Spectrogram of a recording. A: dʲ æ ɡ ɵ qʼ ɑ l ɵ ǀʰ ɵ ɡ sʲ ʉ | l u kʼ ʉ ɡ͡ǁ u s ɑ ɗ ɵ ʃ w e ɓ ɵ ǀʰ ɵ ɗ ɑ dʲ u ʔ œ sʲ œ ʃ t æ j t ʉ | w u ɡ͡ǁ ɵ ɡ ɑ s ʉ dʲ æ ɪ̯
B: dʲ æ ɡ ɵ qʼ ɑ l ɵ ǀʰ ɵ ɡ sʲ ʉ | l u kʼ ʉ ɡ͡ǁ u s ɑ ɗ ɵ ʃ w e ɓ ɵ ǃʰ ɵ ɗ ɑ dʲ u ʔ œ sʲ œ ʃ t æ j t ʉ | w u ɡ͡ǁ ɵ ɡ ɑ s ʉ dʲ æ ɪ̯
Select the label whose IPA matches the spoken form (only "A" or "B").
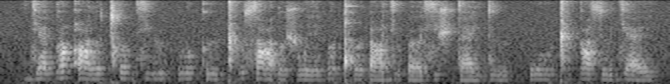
B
